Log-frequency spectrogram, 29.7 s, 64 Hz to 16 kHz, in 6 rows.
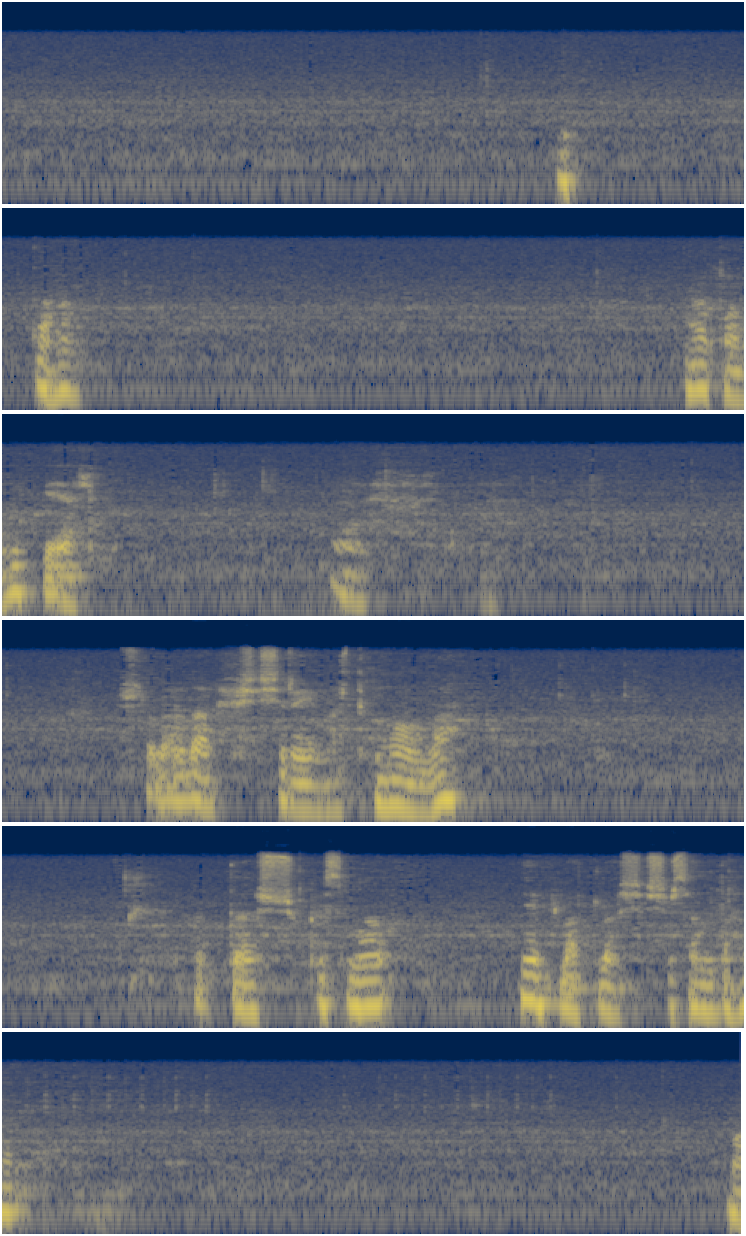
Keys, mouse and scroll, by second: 9.3 scroll up 1, 11.7 f, 13.8-29.6 drag.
